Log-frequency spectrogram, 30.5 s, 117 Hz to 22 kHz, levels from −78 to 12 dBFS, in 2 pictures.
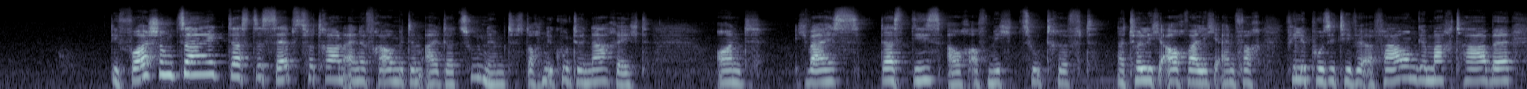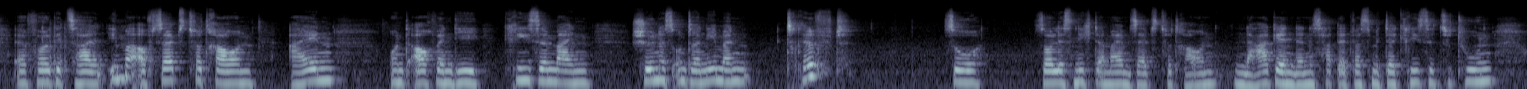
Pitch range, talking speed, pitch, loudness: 170-200 Hz, 135 wpm, 180 Hz, -23 LUFS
